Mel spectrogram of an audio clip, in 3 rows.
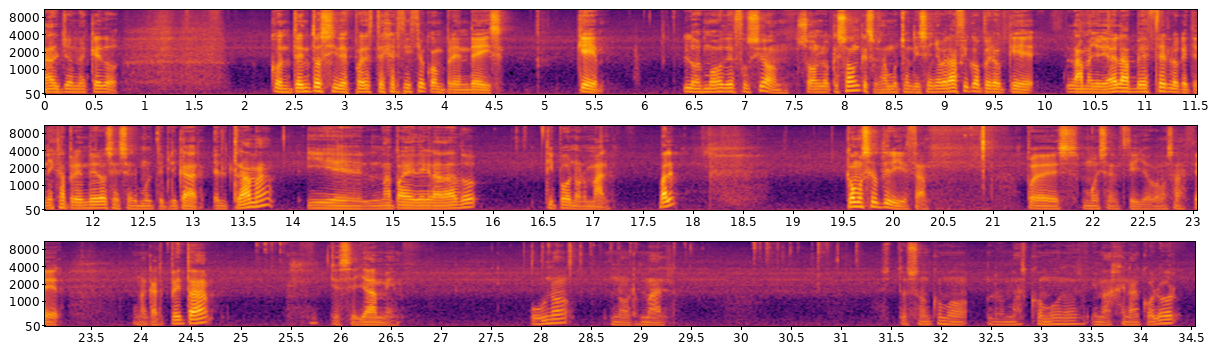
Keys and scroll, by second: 16.3 space, 18.1 space, 27.2-30.5 typing, 30.7 Return, 31.0 super+Tab.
